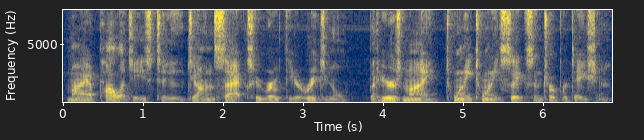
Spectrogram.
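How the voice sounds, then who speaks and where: A man hosting a story program, telling tales and reflecting on their morals in a deliberate, emphatic way. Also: low voice, slight background noise. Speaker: storytelling show host.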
